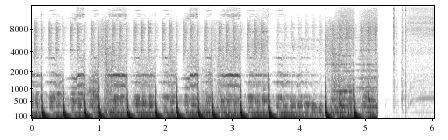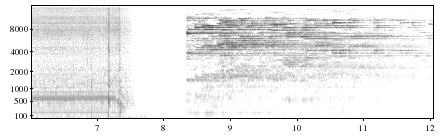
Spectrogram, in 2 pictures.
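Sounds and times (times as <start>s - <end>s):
electronic dance music: 0.0s - 3.8s, 4.4s - 5.2s
shimmering chime sound: 8.4s - 12.0s.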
